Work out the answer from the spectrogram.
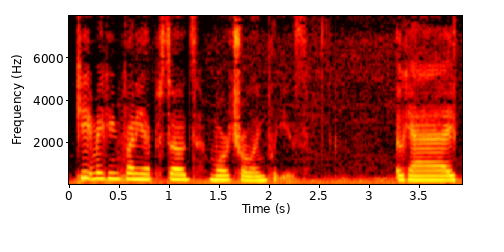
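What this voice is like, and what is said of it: Speaks in a put-on accent. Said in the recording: “I don't know why I'm randomly talking in an accent.”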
